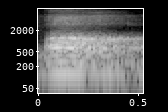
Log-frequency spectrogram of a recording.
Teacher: এই যখন পুরো খুলতে হচ্ছে, মুখটাকে হাঁ করতে হচ্ছে বেশি, এবং এই যে হাঁ করা শুধু তাই নয়, অনেকটা সময় ধরে যেন বলতে হয় আ, অনেকটা সময় ধরে বলতে আ, যতই তুমি তাড়াতাড়ি বলো অনেকটা সময় ধরে বলতে হয়, অর্থাৎ মুখটা খুলে যায় এবং অনেকটা সময় ধরে বলতে হয় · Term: বিবৃত স্বর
